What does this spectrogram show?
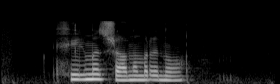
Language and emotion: Russian, neutral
